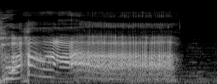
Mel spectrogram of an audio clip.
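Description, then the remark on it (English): A loud scream at the top of the lungs, wavering briefly at first and then held steady and strained for under two seconds before cutting off abruptly into quiet. “you just hear Magda scream at the top of her lungs, and you figure that now is the time to take your move.”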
